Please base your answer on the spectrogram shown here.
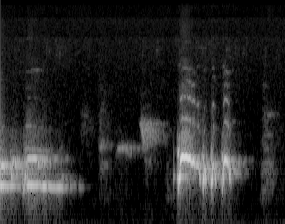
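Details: Zebra dove lure song in the clear 'crystal' voice: a trilled coo ends and is followed by a brief high chirp from another bird, then a sharp, bubbling coo burst.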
